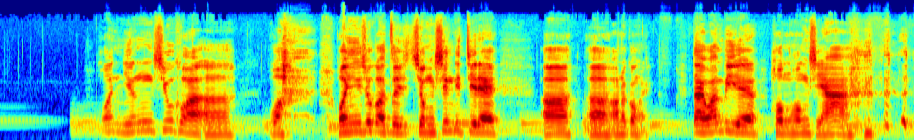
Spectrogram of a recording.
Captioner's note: piano music; Taiwanese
